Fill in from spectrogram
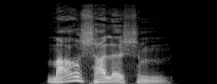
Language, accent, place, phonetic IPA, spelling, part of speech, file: German, Germany, Berlin, [ˈmaʁʃalɪʃm̩], marshallischem, adjective, De-marshallischem.ogg
- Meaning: strong dative masculine/neuter singular of marshallisch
